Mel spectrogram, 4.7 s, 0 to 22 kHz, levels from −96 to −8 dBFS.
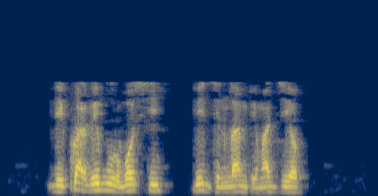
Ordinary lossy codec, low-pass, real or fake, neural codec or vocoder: AAC, 16 kbps; 7.2 kHz; real; none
